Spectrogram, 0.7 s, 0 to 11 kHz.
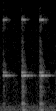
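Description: A small, heavy, well-made ceramic cauldron-shaped mug with a nice finish is tapped four times. Each tap gives a light, bright clink with a high ringing tone near 3.5 kHz that fades quickly.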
